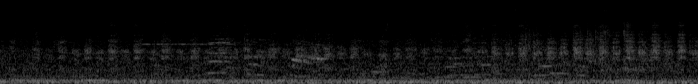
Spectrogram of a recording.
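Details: On a November 2015 morning, a Shiba Inu pants hard after running beside a bicycle on its second walk; rapid, even, airy breaths, clearest toward the end, over a constant low hum with faint tonal sounds.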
